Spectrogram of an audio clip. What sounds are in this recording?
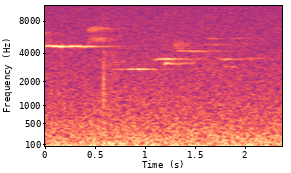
Black-throated Green Warbler, Hermit Thrush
